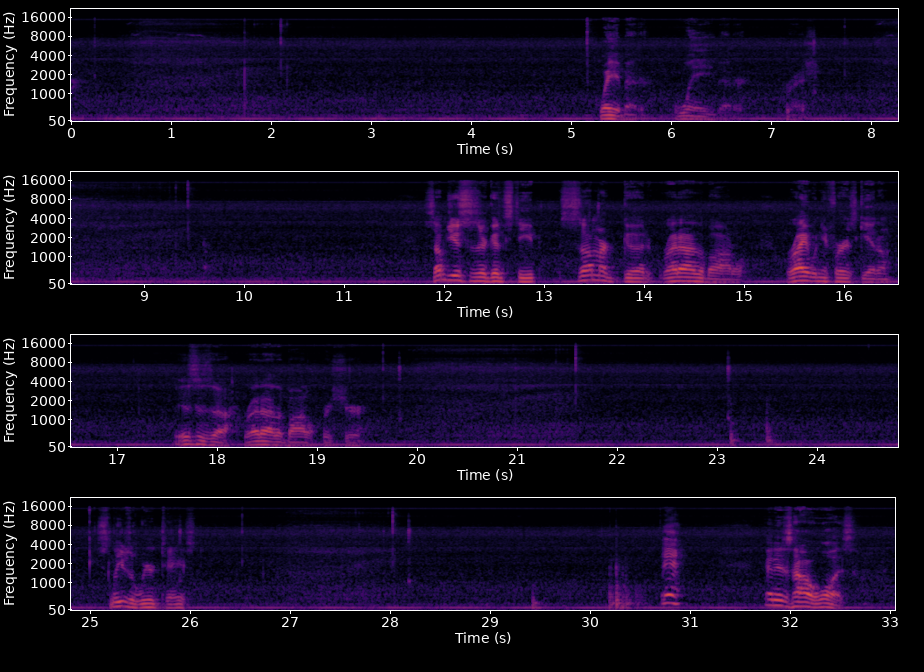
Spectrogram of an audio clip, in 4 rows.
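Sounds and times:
faint hiss: 0:00.0 - 0:33.0
steady low hum: 0:00.0 - 0:33.0
soft clicks: 0:19.6 - 0:19.9, 0:28.0 - 0:28.3.

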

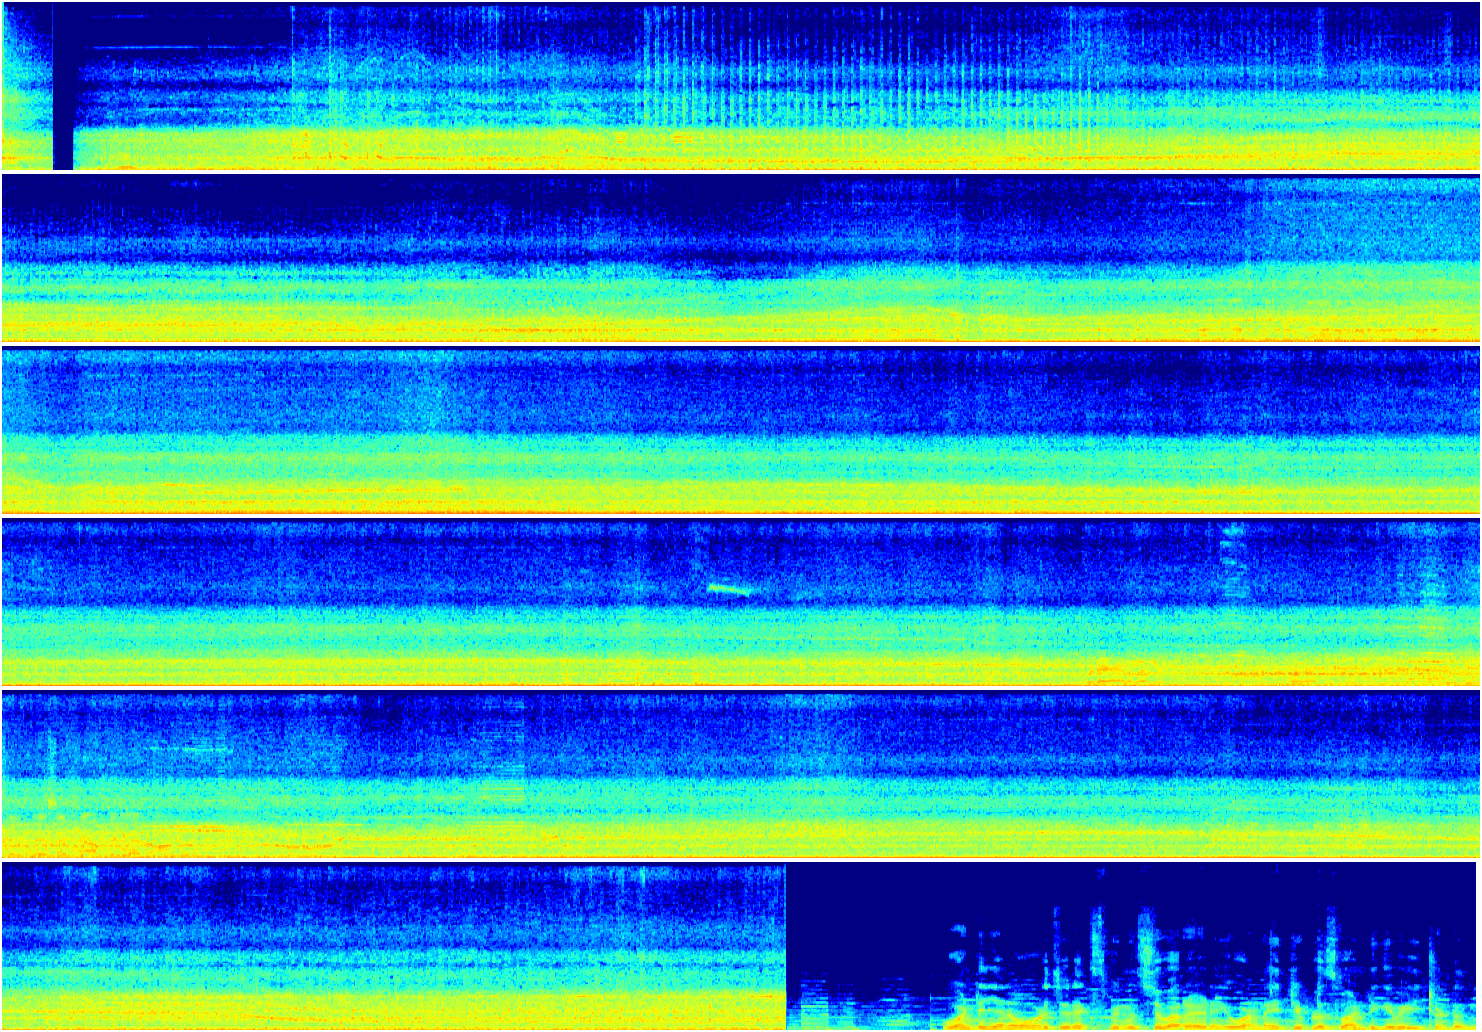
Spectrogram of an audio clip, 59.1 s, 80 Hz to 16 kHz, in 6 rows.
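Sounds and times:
motorcycle engine revving: 0:01.8 - 0:54.5.

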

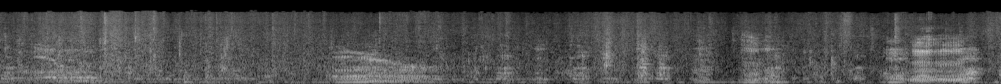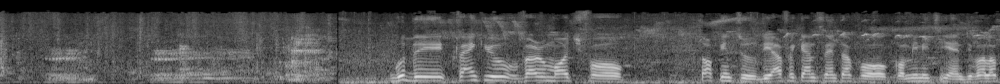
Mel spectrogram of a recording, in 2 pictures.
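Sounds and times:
pig calls: 0:00.0 - 0:01.3, 0:02.2 - 0:13.4
pigs chewing and crunching: 0:00.0 - 0:13.4
rustling of foliage: 0:00.0 - 0:20.0.

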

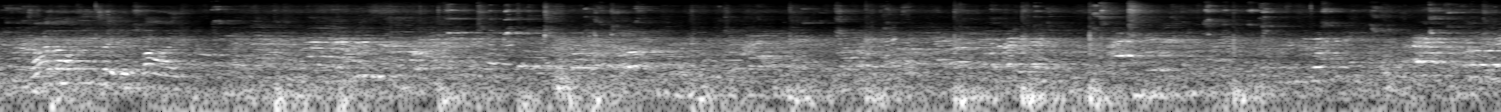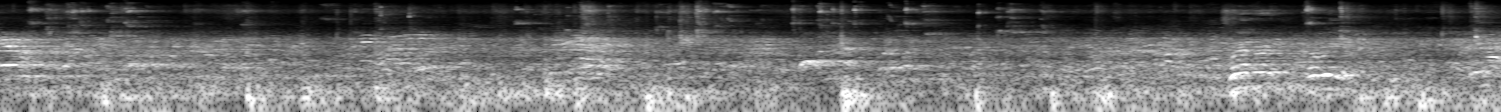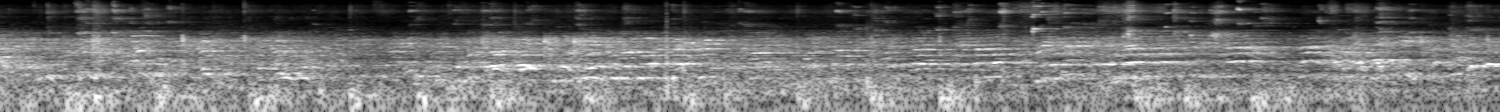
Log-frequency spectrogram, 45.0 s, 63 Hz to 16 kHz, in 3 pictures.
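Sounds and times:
spectators talking: 0:00.0 - 0:45.0.

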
